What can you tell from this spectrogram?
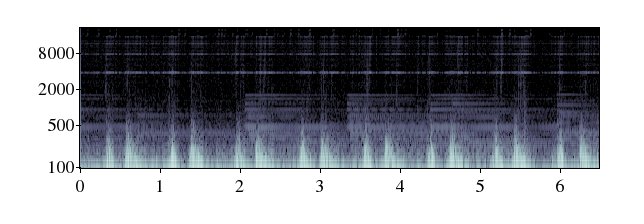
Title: Battement de coeur ! Heartbeat sound ! rythme cardiaque - Pulsations !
